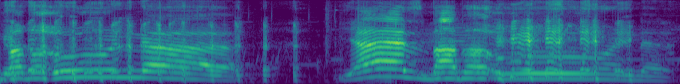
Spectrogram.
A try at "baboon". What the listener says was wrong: No, babaoon. No, you're saying ba. Baba. But it's a baboon.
